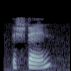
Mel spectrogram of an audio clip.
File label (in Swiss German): "stein", Bas Rhin; vin; noyau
